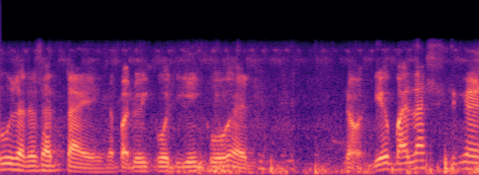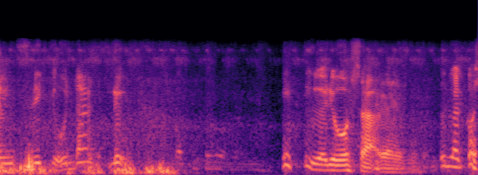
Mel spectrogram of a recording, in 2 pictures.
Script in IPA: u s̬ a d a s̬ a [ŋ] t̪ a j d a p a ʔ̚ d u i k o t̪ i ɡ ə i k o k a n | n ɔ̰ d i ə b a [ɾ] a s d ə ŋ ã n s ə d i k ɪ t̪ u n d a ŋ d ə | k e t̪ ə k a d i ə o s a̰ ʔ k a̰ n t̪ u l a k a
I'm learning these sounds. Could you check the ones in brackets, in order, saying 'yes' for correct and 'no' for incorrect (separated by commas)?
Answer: no, no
